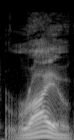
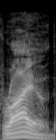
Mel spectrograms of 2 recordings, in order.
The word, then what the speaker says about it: Rio: Guess how they pronounce it? Rio Grande University. It's pronounced Rio there.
